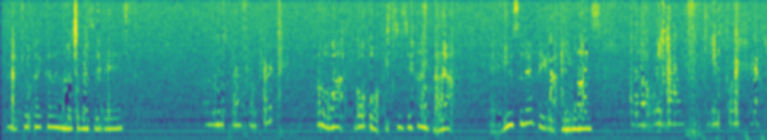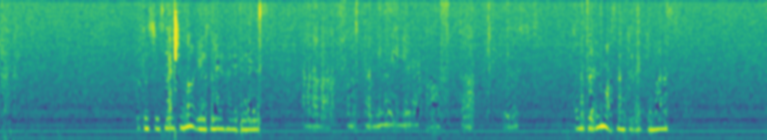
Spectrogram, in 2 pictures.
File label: announce; sunday message 2024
